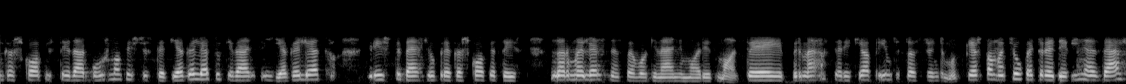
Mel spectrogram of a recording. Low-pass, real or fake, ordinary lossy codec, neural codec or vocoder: 3.6 kHz; fake; AAC, 32 kbps; codec, 16 kHz, 4 kbps, FunCodec, trained on LibriTTS, 50 frames a second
